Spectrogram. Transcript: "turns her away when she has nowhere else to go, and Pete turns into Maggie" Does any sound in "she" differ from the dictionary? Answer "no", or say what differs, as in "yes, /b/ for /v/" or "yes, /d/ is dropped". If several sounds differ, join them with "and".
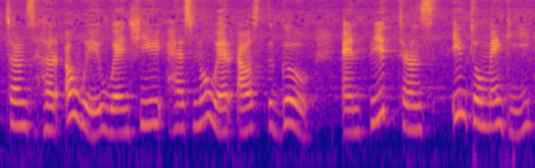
no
